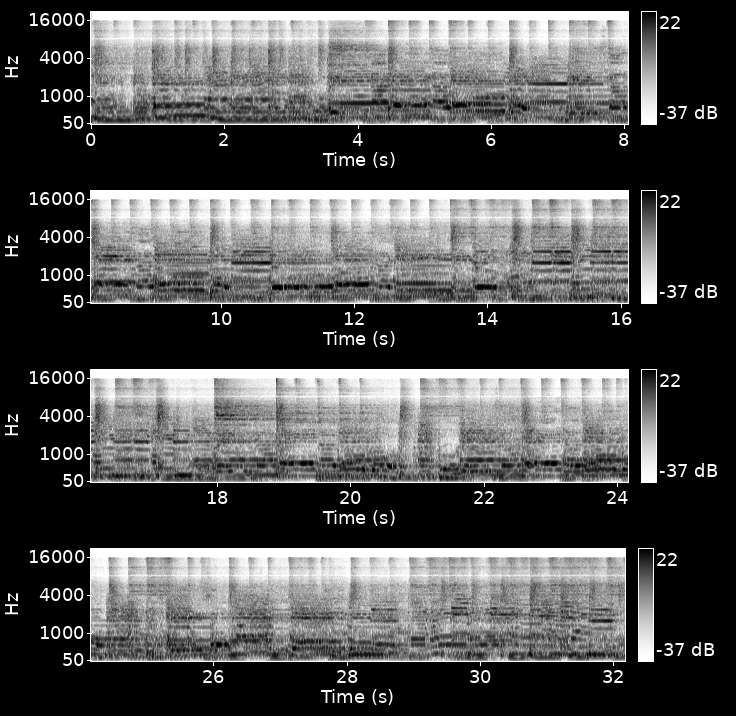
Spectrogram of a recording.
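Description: Live band jam: an electric guitar plays shifting melodic lines over bass guitar and a drum kit.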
